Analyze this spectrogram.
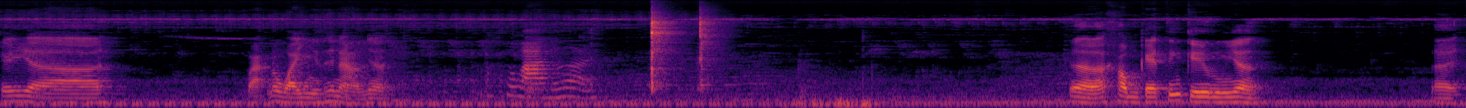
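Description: A child talks close by.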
